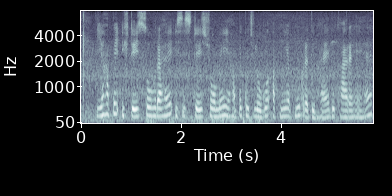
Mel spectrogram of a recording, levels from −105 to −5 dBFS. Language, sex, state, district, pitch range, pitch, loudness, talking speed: Hindi, female, Chhattisgarh, Raipur, 195-225 Hz, 210 Hz, -19 LUFS, 215 wpm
